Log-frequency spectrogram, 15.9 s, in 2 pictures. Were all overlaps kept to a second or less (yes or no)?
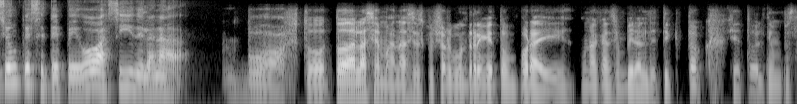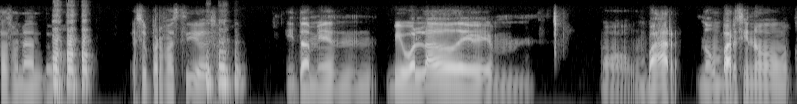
yes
